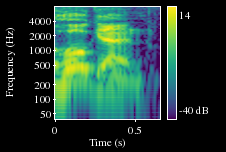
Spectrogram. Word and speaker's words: Rogan: tomorrow are you yeah it's it's spelled with an R but the the Portuguese see please use these H they call me Joe Hogan Joe Hogan there he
